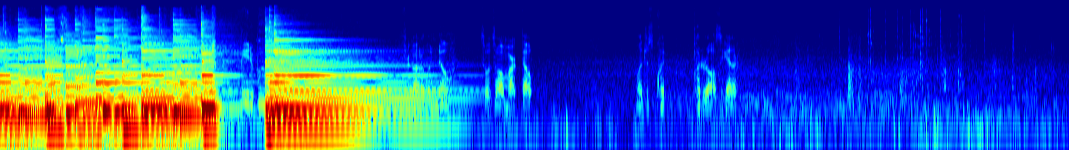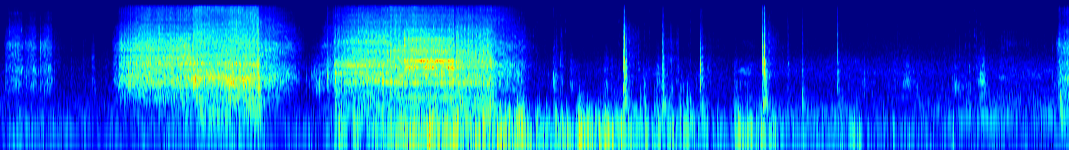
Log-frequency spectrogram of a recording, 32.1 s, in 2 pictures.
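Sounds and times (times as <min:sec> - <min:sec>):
cordless drill driving screws: 0:16.1 - 0:17.0, 0:17.7 - 0:24.0.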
